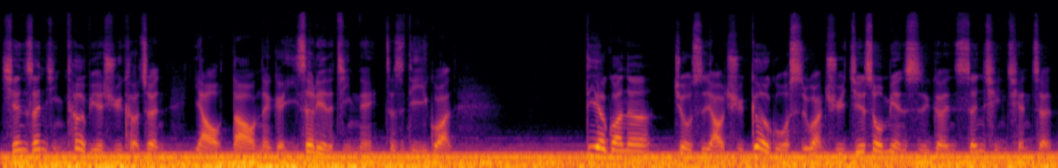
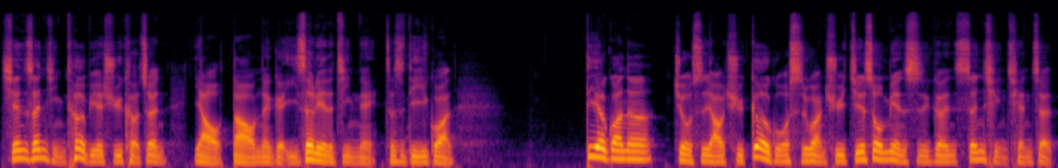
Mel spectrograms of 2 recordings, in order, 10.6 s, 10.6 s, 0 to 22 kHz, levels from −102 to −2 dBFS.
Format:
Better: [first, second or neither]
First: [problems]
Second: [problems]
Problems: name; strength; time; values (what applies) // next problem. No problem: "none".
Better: second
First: low rumble; loud; throughout; 3 dB below the speech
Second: none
